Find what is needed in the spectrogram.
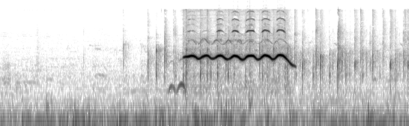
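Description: A loud, warbling cheering whistle from a person, starting a little past halfway. It wavers about four times a second for about two seconds, then drops in pitch as it ends.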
